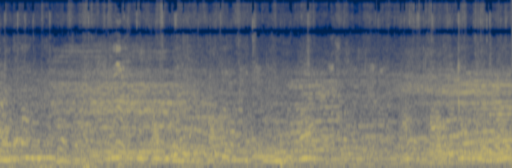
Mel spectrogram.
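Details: Fat cattle giving repeated low moos, short and droning, partly buried under dense background noise and music throughout.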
